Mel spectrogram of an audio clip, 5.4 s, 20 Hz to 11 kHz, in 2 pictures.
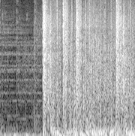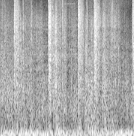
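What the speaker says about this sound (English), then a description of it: "We'll give him a full broadside and then look for another target." Battleship USS Texas (BB-35) firing a full broadside in the naval game War Thunder, with dense, continuous booming gunfire that erupts after a quieter opening and keeps rolling, loud and close.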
